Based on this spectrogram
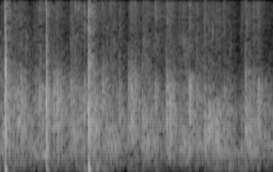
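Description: Hand clapping from a church audience giving a clap to the Lord during a morning service: three sharp, distinct claps at the start, followed by a faint, soft patter of scattered clapping.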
